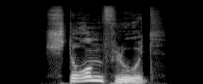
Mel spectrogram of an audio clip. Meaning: storm surge, storm tide
- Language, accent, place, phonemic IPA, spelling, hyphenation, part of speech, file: German, Germany, Berlin, /ˈʃtʊʁmˌfluːt/, Sturmflut, Sturm‧flut, noun, De-Sturmflut.ogg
